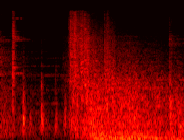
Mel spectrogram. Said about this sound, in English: The trap door opens and Tish drops into the pit, the rope breaking his neck.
